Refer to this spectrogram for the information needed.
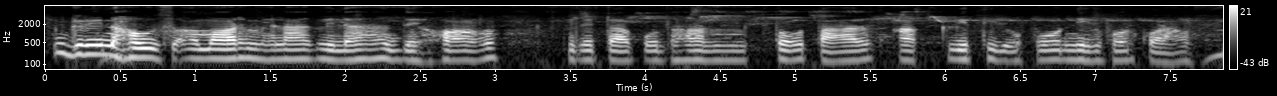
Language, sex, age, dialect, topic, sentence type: Bengali, male, 18-24, Rajbangshi, agriculture, statement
